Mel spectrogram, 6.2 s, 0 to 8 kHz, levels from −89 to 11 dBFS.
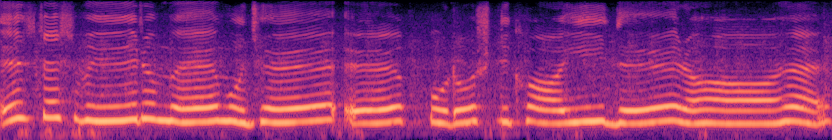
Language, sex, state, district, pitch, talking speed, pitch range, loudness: Hindi, female, Madhya Pradesh, Katni, 275 Hz, 95 wpm, 255-290 Hz, -9 LUFS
